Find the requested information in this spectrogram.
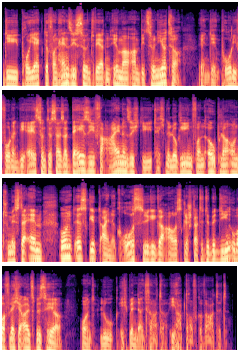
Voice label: Mackie DLZ Creator XS Default Robot; gross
